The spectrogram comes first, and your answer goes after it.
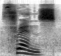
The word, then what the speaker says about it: friends: طب امتى الدي ما بننطقهاش؟ لما اجمع الكلمه، لما يكون عندي NDS كده بخلي الدي مش منطوقه، فاقول friends تسهيل للنطق وتخفيف ليه.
